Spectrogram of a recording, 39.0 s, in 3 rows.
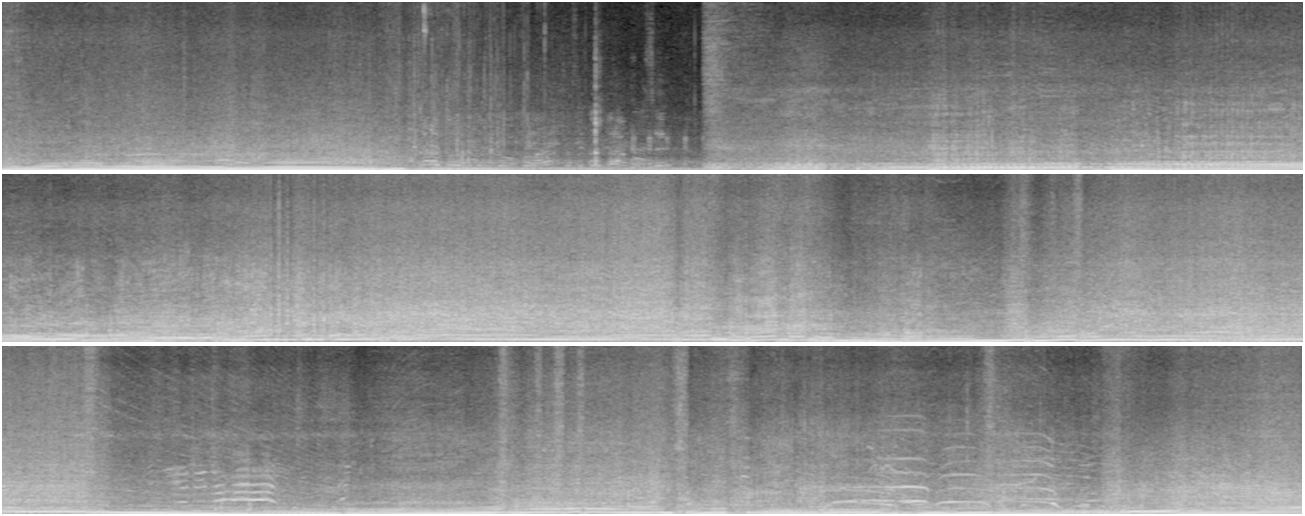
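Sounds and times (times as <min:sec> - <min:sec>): off-road engine revving: 0:00.0 - 0:39.0
loud rushing noise: 0:07.0 - 0:10.6.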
